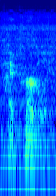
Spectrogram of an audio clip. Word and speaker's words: hyperbole: is hyperbole it's spelled like hyperbole but it's pronounced hyperbole hyperbole is an exaggeration an exaggeration for emphasis nobody's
